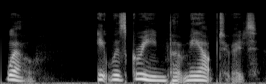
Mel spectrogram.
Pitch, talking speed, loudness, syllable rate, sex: 195 Hz, 180 wpm, -17 LUFS, 4.7 syllables/s, female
